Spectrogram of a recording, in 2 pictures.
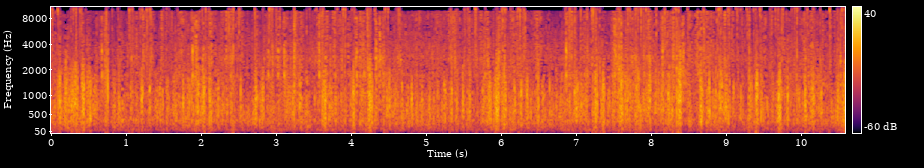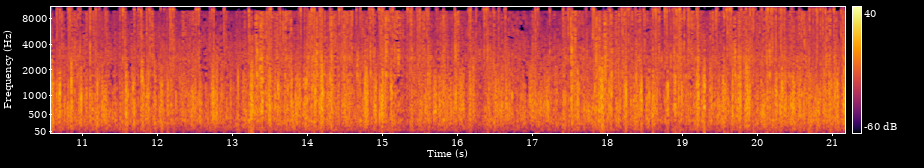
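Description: Mountain bike rolling over a stony dirt track: tyres crunching on gravel and the frame and camera mount rattling in a dense, steady stream of clicks.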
